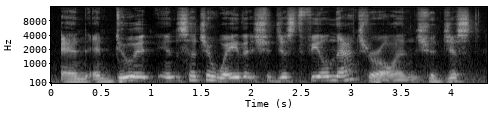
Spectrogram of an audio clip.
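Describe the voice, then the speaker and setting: A man hosting his own channel, talking in a halting, rambling, self-critical way, with a congested voice. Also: mid-range voice, a little hiss or hum. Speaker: channel host. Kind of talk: casual vlog monologue.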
